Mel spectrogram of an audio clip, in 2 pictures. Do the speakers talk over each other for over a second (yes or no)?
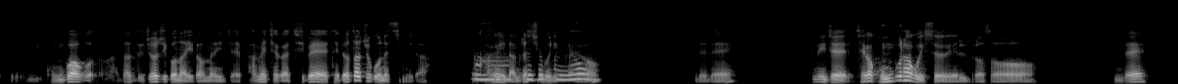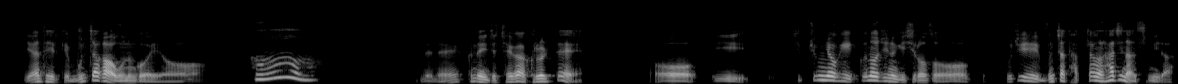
yes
